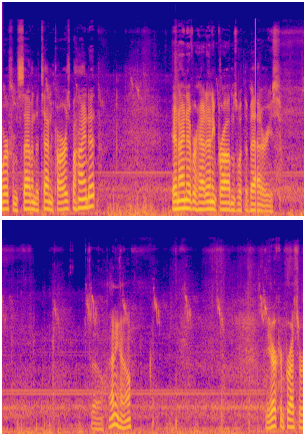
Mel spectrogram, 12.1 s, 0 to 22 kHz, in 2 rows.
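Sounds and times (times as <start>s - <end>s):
faint steady hum: 0.0s - 12.0s
low wind rumble: 0.0s - 12.0s
high falling bird chirps: 1.9s - 12.0s.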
